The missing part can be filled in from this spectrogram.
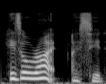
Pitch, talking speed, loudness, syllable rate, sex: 230 Hz, 285 wpm, -15 LUFS, 6.0 syllables/s, female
